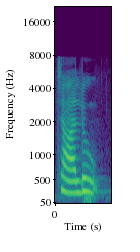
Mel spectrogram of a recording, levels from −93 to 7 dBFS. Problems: constant background noise, echo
